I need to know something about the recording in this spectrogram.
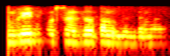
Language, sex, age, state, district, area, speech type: Punjabi, male, 30-45, Punjab, Mansa, urban, conversation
